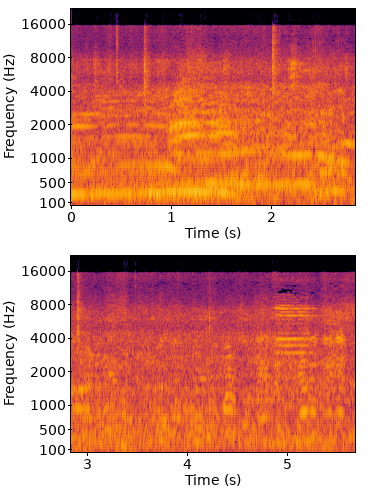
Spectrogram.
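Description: Cattle low and moo repeatedly at a busy livestock market in Naogaon, Bangladesh, with long mooing calls rising over steady crowd chatter and market noise.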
